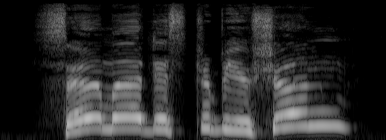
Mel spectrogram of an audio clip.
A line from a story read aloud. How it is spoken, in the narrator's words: shouted a loud voice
